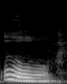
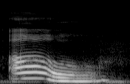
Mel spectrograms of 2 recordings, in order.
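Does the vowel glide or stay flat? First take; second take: flat; glides. First: The vowel stays flat without gliding. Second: The vowel is open and glides. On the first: "whereas we just go" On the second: "more open and have like a little glidey sound"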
